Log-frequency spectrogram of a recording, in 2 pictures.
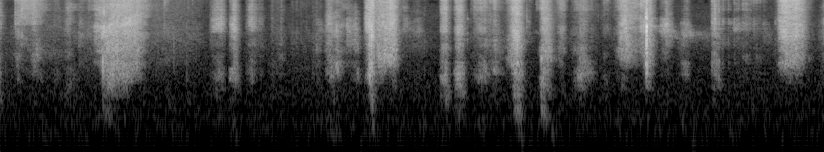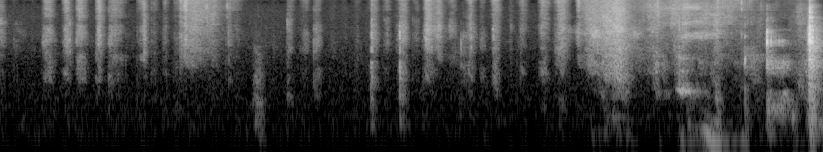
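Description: Derwent Inktense watercolor pencil scratching faintly across mixed-media sketchbook paper in many short doodling strokes, with a longer rustle near the end.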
